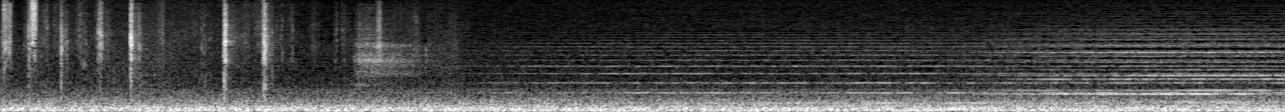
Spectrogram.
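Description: Playing cards are shuffled before a game of five-card stud poker: a few sharp snaps, then a brief riffle, all fairly faint over a steady low hum.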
